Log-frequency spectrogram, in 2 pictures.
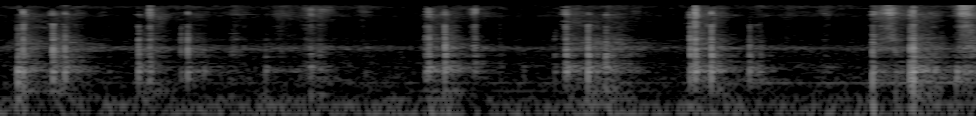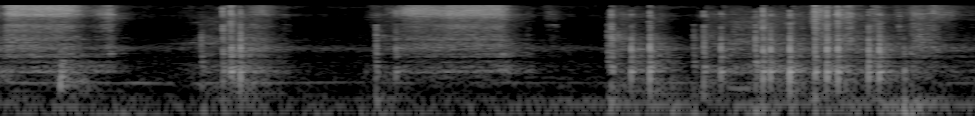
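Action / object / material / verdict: tap / paperback book, paper / paper / none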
